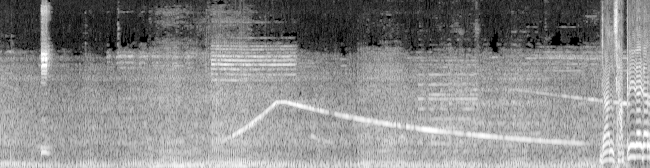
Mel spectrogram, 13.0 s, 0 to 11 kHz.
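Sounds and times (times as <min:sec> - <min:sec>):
motorcycle engine: 0:00.0 - 0:12.0
street traffic rumble: 0:00.0 - 0:13.0
car horn: 0:00.8 - 0:01.2, 0:03.8 - 0:04.9
emergency vehicle siren: 0:04.3 - 0:13.0.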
